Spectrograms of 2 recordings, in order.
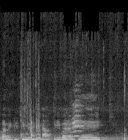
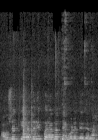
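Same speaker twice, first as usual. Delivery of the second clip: usual speaking voice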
